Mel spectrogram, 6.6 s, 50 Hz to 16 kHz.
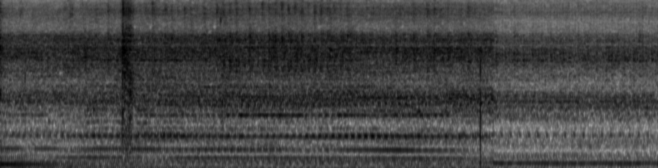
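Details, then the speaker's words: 1999 Mitsubishi MiniCab 4x4, 5-speed manual, 13,050 miles, fresh timing belt, plugs and filters, cold start: small engine idling with a smooth, even hum and no smoke; a faint valve tick, gone when warm, suggests valve adjustment. "Starts and runs very good. I like Mitsubishi's."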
